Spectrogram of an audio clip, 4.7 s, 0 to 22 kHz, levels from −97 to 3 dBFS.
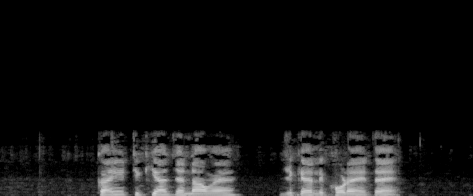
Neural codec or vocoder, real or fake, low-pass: none; real; 7.2 kHz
